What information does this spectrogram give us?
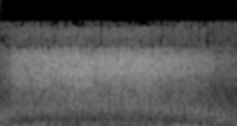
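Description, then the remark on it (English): Effervescent Sal Hepatica laxative salts fizz in a glass of water, a dense, steady crackling hiss that holds evenly throughout, with no voices. “And that's the sparkling sound of sal hepatica in a glass of water.”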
